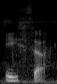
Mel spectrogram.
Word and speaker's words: ISA Brown: i ordered online now these issa browns or isa browns i pronounced some ice i've heard other people pronounce them issa they don't suffer at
